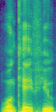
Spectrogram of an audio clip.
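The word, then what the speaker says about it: 1K Phew: son shout out uh 1K phue is that how you say his name that's exactly how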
